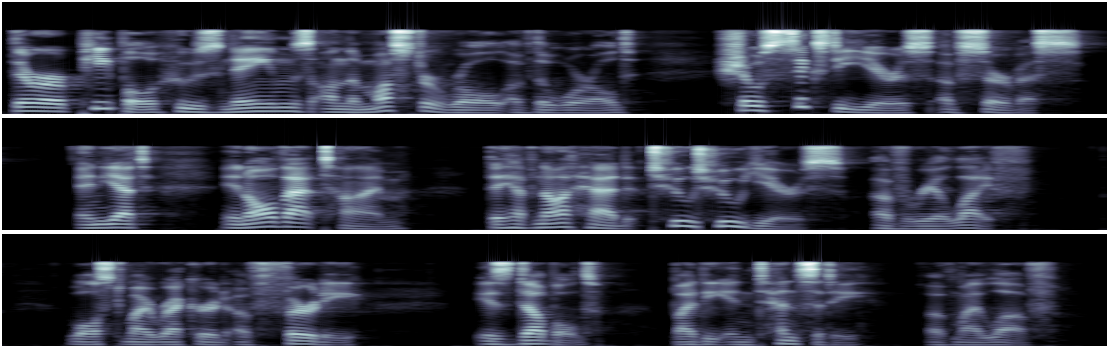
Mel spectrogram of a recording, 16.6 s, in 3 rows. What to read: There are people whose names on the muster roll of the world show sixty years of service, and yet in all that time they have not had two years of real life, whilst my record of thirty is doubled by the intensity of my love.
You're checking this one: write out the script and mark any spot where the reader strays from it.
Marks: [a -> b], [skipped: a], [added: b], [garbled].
There are people whose names on the muster roll of the world show sixty years of service, and yet in all that time they have not had two [added: two] years of real life, whilst my record of thirty is doubled by the intensity of my love.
